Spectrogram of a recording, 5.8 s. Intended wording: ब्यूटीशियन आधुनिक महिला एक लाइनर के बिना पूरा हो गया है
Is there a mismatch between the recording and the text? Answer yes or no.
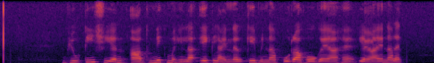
yes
